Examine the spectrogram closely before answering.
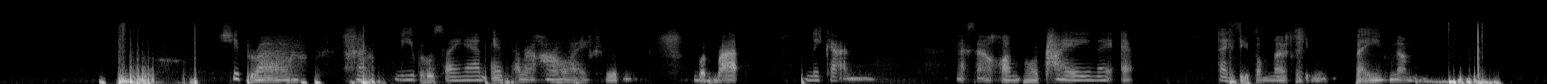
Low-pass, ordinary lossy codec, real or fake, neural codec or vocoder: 7.2 kHz; Opus, 64 kbps; fake; codec, 16 kHz, 0.5 kbps, X-Codec, HuBERT features, trained on balanced general audio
